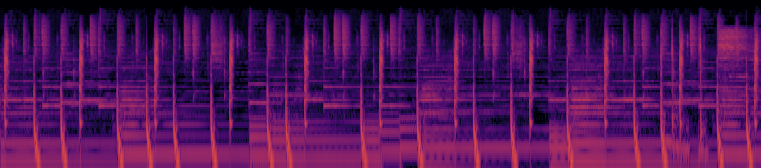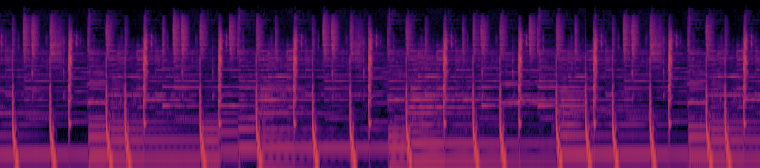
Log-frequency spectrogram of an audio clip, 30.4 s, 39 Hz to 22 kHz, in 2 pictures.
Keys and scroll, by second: 18.0 z.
